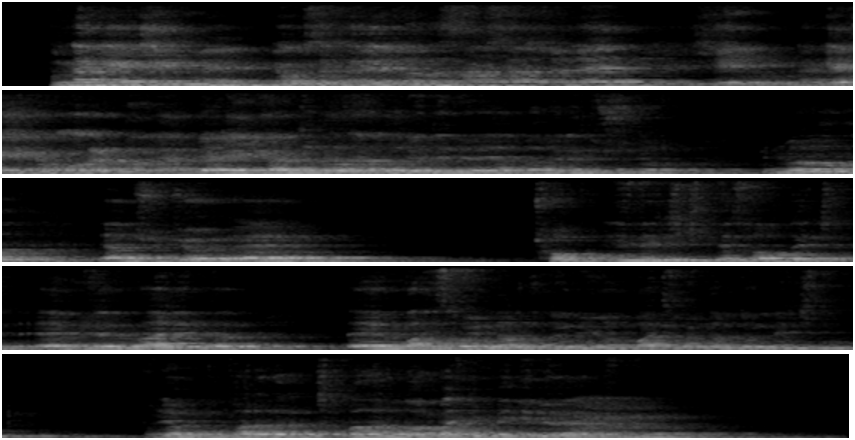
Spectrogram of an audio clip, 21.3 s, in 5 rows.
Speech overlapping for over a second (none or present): present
